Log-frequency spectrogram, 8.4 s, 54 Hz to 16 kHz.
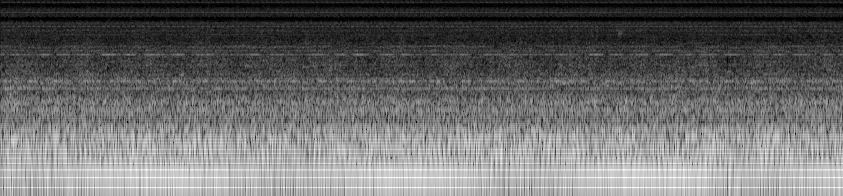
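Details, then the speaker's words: Bosch WFP3300 washing machine after new drum bearings and door seal, citric acid test wash heading to 1600 rpm final spin: steady, even low hum, no rumble or grinding, tumble dryer clacking in background; bearings healthy. "so it's pretty good i reckon it's very quiet really it should wrap up now and just give it the last spin to 1600."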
